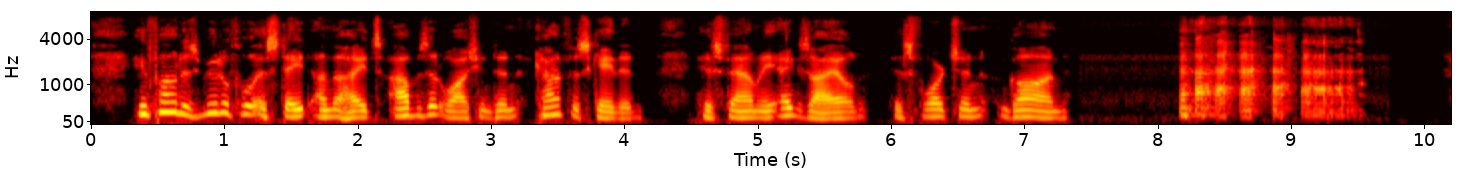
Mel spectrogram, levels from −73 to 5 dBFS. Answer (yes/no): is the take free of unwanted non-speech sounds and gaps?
no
